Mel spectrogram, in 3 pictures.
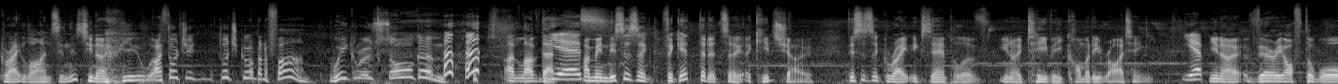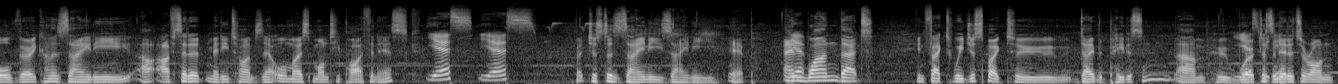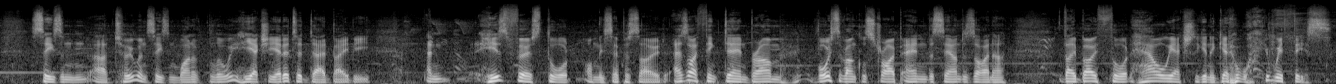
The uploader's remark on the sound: We grabbed the card table, and wound our way down to record a podcast ep at South Bank, right near the van! Culminating at the South Bank Parklands in Brisbane.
